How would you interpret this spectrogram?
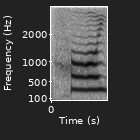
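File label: "hoi1", Cantonese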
